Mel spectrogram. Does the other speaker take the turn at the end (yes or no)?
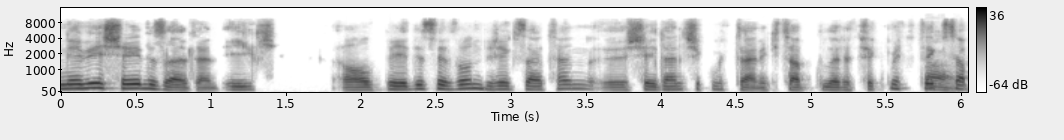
no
